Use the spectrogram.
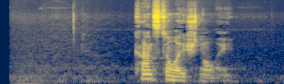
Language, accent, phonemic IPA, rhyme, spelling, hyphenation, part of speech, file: English, General American, /ˌkɑnstəˈleɪʃənəli/, -eɪʃənəli, constellationally, con‧stel‧lat‧ion‧al‧ly, adverb, En-us-constellationally.mp3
